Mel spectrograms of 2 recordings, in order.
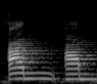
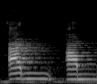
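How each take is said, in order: The two takes are said the same way.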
